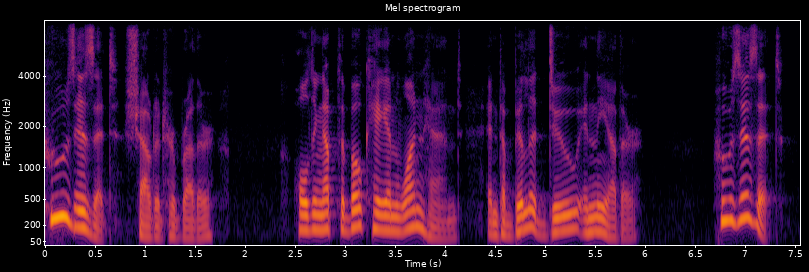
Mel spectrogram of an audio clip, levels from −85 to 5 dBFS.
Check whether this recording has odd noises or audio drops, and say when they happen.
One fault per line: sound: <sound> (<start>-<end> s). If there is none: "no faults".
no faults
